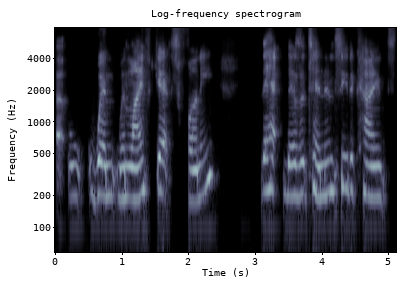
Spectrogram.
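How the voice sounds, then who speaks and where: A woman speaking as an interview guest, reflective and emphatic, deliberately repeating words to stress her points. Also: medium pitch, fairly even intonation, a bit bright. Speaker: interview guest, audio drama writer.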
